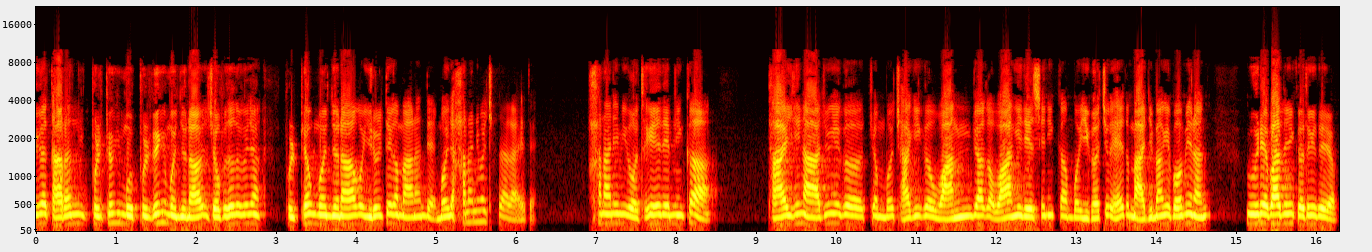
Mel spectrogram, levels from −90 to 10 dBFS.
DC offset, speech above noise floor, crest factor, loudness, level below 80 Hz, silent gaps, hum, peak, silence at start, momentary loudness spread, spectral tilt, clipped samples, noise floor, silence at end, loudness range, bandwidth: under 0.1%; 54 dB; 12 dB; -12 LUFS; -44 dBFS; none; none; 0 dBFS; 0 s; 8 LU; -5 dB/octave; 0.2%; -66 dBFS; 0.05 s; 5 LU; 9.8 kHz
